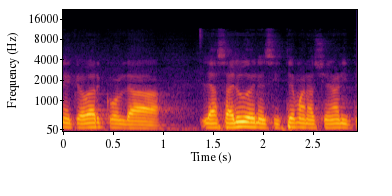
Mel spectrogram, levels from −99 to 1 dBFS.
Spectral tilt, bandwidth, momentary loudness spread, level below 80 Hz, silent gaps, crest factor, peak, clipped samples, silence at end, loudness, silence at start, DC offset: -11 dB/octave; 5.8 kHz; 10 LU; -50 dBFS; none; 14 dB; -2 dBFS; under 0.1%; 0.05 s; -16 LUFS; 0 s; under 0.1%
